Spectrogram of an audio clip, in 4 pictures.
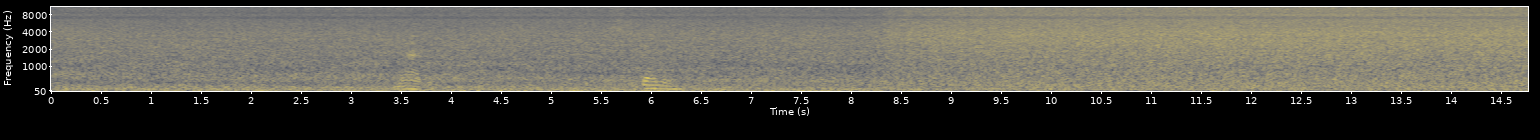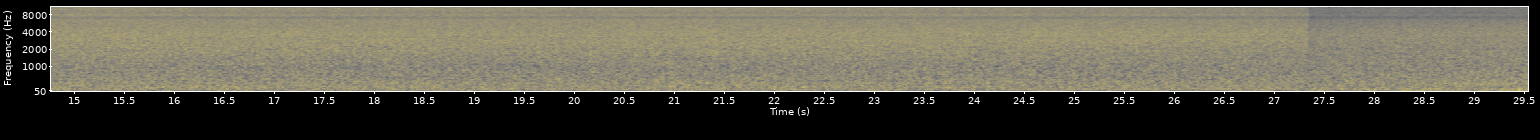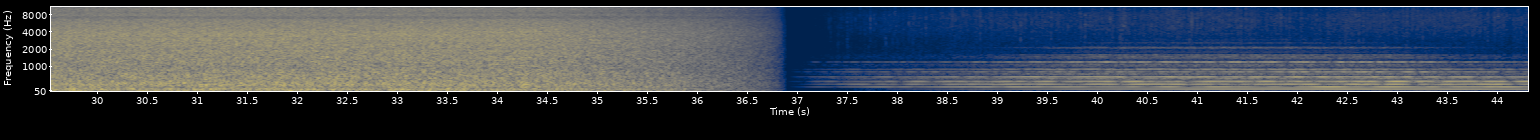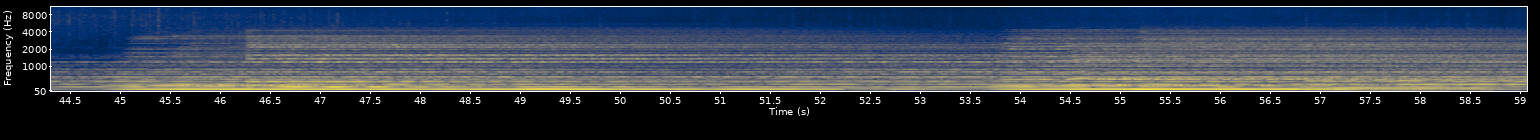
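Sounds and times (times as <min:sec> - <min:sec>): waterfall rushing: 0:00.0 - 0:36.9.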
